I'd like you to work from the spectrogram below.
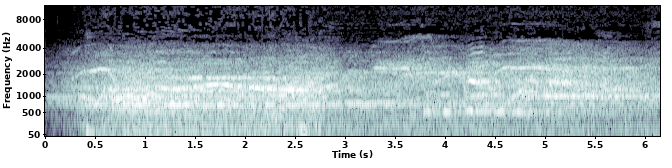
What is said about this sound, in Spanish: Lo que oyes es gente gritando por la ventana, protestando, gente encerrada en su casa. Llevan semanas confinados.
